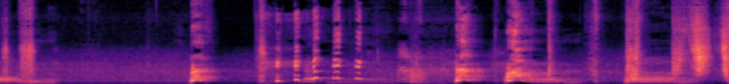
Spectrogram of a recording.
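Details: Jealous dog in the United States reacting while its owner kisses another dog: sharp barks and wavering, whining yelps in quick bursts, followed by longer drawn-out whines over a low hum.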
